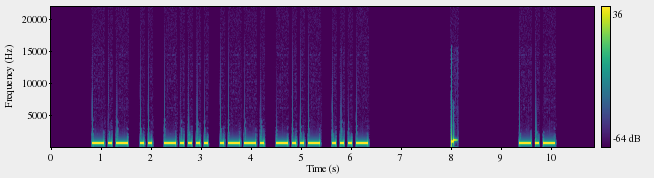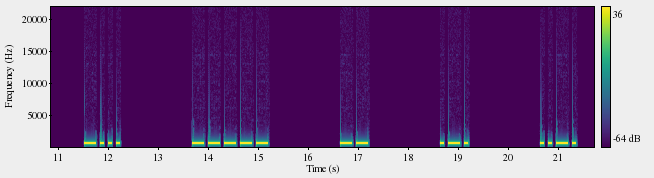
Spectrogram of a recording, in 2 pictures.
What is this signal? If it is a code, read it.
Morse code, heard as a keyed tone, about 15 wpm, spaced as for 8 wpm, 700 Hz. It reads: KI6PXV KB0MRF
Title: USA Call Signs - 6 Characters - 6x Character Spacing - 15wpm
